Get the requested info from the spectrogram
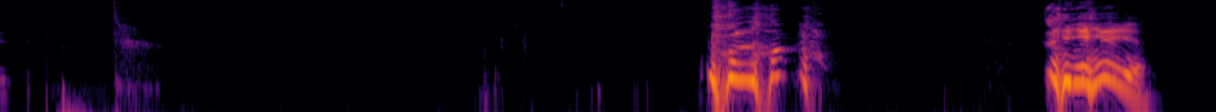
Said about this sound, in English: Yeah, I have a very weird sounding cough. I've never heard myself cough before in this voice, in this character.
